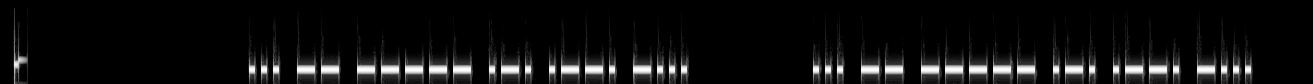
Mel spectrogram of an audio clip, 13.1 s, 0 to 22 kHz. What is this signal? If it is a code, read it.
Morse code, heard as a keyed tone, about 20 wpm, 700 Hz. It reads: SM0RPB SM0RPB
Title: DXCC-100 Call Signs - 6 Characters - Repeated 3x - 20wpm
